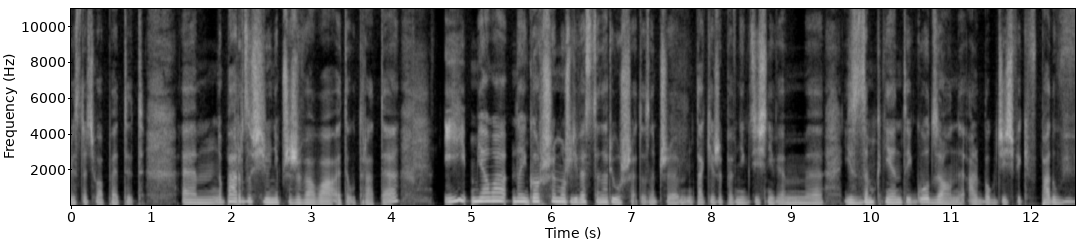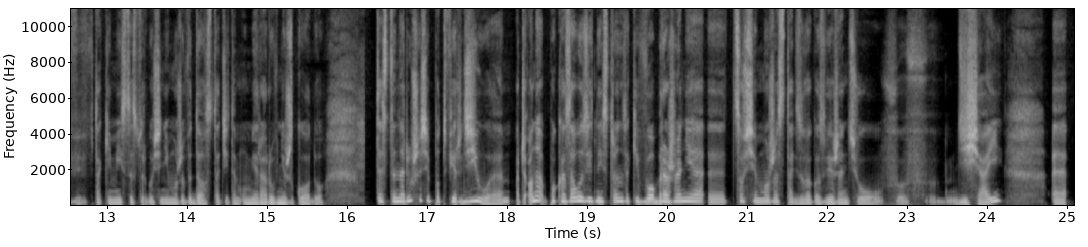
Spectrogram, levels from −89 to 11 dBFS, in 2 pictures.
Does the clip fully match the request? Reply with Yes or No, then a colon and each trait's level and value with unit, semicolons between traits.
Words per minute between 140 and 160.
Yes: average, 155 wpm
